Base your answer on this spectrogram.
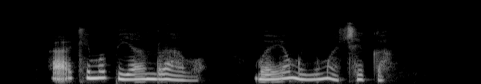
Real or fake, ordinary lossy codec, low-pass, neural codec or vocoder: real; AAC, 48 kbps; 7.2 kHz; none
